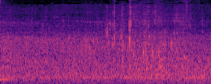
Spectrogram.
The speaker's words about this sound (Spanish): Y vas a ir sintiendo como las olas del mar van como calmando tu mente, limpiando, purificando la mente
